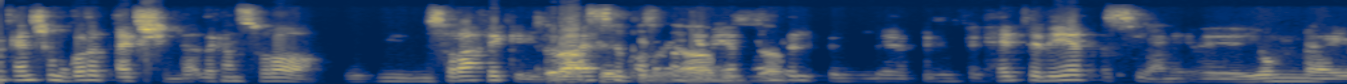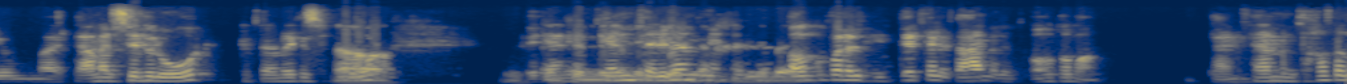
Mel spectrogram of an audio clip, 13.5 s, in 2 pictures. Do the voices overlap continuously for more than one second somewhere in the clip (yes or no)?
yes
